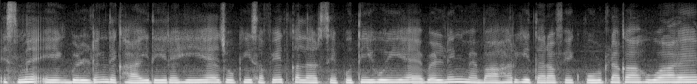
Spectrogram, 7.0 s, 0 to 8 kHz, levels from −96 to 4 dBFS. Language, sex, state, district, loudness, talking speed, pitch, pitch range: Hindi, female, Uttar Pradesh, Jalaun, -12 LUFS, 215 wpm, 215 Hz, 205-220 Hz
